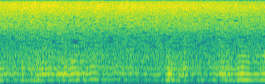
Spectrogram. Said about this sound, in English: I do want you to think in the term of a bee, and the bee is buzzing. And the bee has a stinger. And this is the biggest bee that you've ever seen in your life. And he's buzzing all around your head.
